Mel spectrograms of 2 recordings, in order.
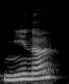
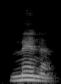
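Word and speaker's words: مِنّا: ما ما بلاحظ ان كلمه مينا في اللغه العربيه ناس كتير بتنطقها مانع منى منى منى لا انت متكسر انت بتكسلي مكسله تكسري هو الكسره دي مشوار هتروحيه ده مين وانت قاعده زي ما انت لو قمتي ولا عملتي مجهود مينا مينا مينا لكن منى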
